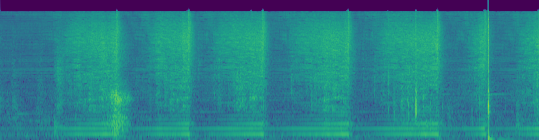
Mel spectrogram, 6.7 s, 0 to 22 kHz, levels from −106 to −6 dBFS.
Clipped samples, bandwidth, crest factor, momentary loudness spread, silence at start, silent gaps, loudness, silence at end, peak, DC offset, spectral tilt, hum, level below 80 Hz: under 0.1%; 16.5 kHz; 30 dB; 12 LU; 0 s; none; -28 LUFS; 0 s; 0 dBFS; under 0.1%; 0 dB/octave; none; -58 dBFS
